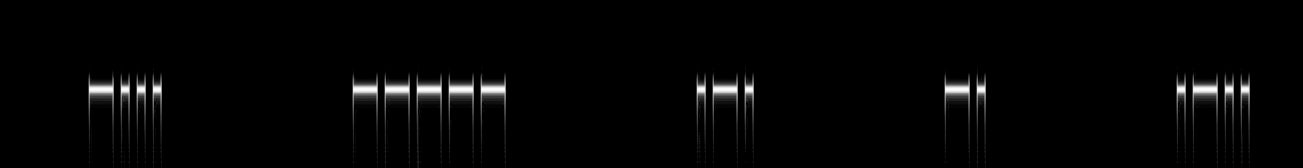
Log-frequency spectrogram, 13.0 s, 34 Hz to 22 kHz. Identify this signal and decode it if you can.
Morse code, heard as a keyed tone, about 15 wpm, spaced as for 4 wpm, 700 Hz. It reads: B0RNL
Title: USA Call Signs - 6 Characters - 8x Character Spacing - 15wpm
